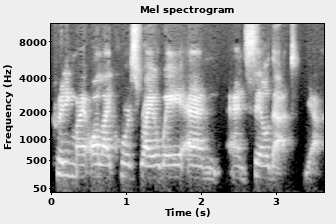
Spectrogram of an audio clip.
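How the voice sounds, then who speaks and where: A woman's voice: mid-range voice, little pitch movement, moderate pace. A woman from Thailand with a Thai accent, a native Thai speaker, talking personally and motivationally as an interview guest, often checking in with "right?". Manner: often adds "right?" and "you know". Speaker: guest, yoga teacher and business coach.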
